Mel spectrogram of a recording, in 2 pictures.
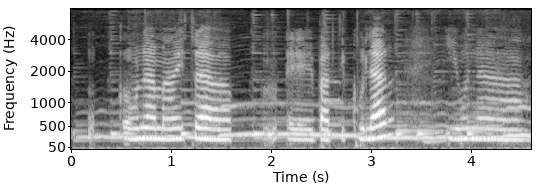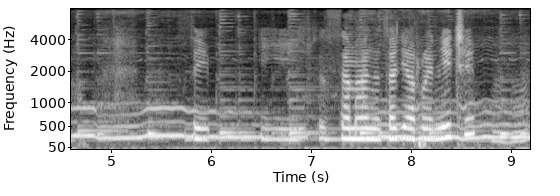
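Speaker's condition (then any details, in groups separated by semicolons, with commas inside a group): Down syndrome; congenital, since birth; 21 years old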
